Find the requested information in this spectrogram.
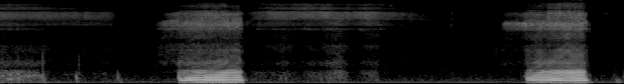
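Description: Two loud, rough snoring breaths in with softer noisy breathing between, typical snoring of a flat-faced dog.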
